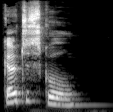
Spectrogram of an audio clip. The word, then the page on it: go to school: British English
